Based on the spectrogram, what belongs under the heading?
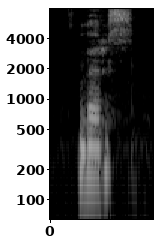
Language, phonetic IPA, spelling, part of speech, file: Polish, [vɛrs], wers, noun, LL-Q809 (pol)-wers.wav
